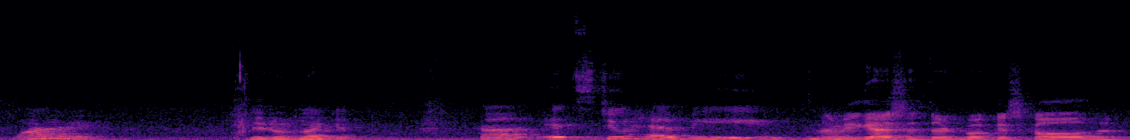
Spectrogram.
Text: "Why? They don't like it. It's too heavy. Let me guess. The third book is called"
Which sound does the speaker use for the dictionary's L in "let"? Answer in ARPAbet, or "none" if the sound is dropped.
N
